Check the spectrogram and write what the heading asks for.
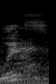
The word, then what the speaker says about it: Blitz: you it's like it's Blitz up with a silent oh so just Blitz just Blitz there are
